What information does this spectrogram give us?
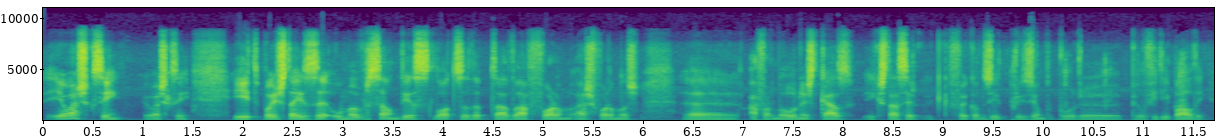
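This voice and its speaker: Relaxed, joking man. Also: mid-range voice, brisk. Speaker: co-host of a motorsport tech talk. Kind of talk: casual chat.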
